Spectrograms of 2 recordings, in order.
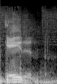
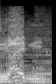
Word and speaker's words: Gaiden: But wait, here's Power Glove's theme of Ninja Gaiden, which is most commonly mispronounced. – It's usually Ninja Gaiden. – Yeah, which it ain't gay, motherfucker. It's Gaiden.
